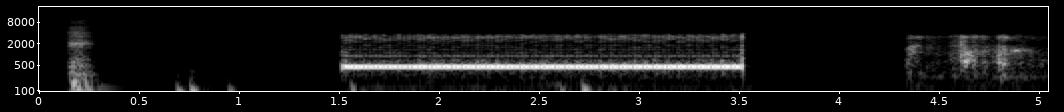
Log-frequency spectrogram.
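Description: A telephone call rings through to voicemail: a few brief clicks, then a single steady ring tone lasting about two seconds, a pause, and a short noisy burst.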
